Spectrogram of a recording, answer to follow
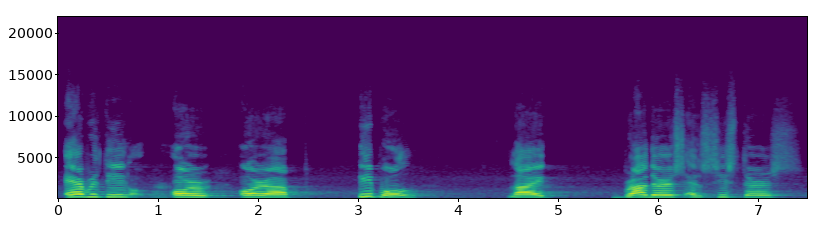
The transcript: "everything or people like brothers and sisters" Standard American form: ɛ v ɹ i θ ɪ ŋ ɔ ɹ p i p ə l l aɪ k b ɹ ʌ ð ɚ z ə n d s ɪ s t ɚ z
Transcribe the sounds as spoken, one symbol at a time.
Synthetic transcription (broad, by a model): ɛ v ɹ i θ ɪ ŋ ɔ ɹ p i p ə l l aɪ k b ɹ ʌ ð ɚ s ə n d s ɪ s t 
